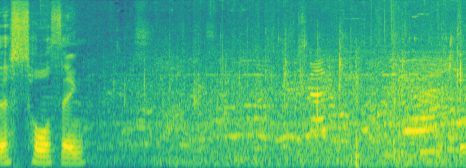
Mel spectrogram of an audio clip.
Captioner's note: people talking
